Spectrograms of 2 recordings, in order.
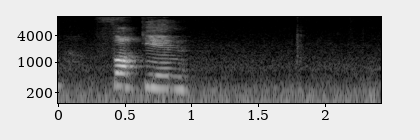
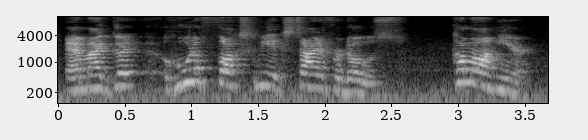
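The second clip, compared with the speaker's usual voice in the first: normal talking voice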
